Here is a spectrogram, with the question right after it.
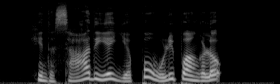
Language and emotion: Tamil, sad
